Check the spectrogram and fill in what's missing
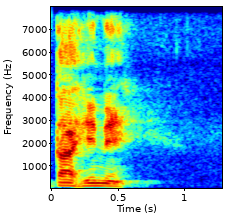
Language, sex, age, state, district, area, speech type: Nepali, male, 60+, West Bengal, Kalimpong, rural, read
